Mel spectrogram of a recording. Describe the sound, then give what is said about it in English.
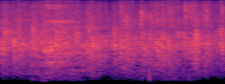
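Audience applause for military spouses near an Air Force base, a steady dense clapping that holds at an even level for the whole two seconds with no voices rising above it. “Travis Air Force Base, we honor, and we should honor, and we should, clap maybe for our military spouses. Can we go ahead and do that, right?”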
